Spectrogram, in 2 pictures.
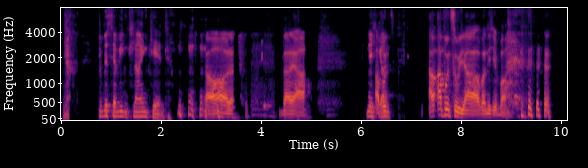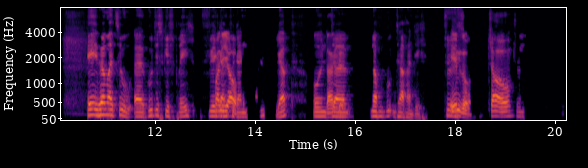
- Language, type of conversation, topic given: German, unstructured, Wie findest du eine gute Balance zwischen Arbeit und Privatleben?
- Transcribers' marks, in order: chuckle; laugh; other background noise; laugh; unintelligible speech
